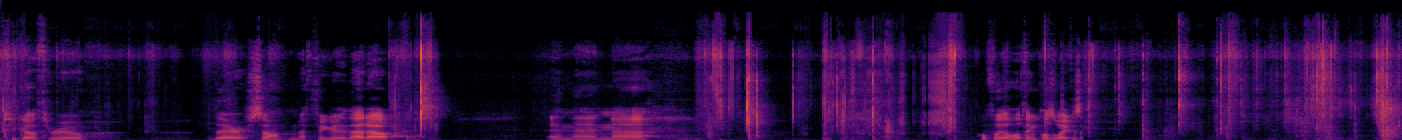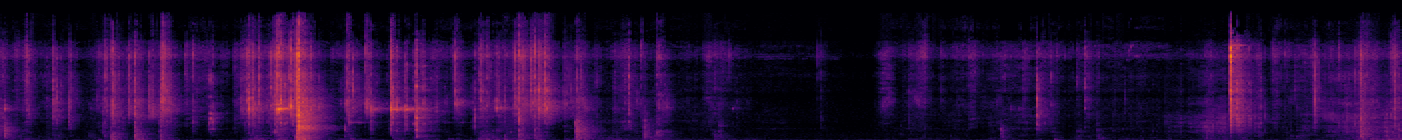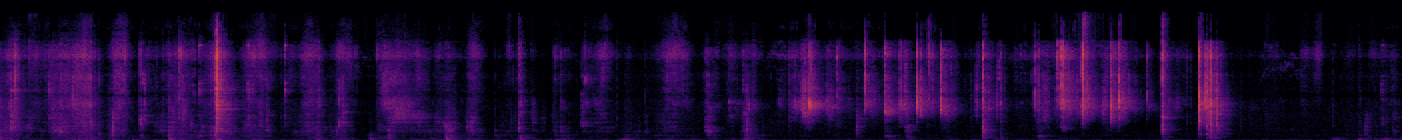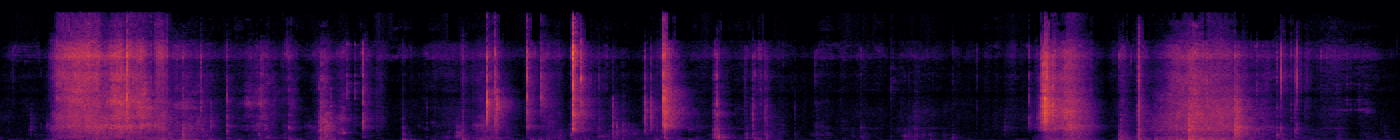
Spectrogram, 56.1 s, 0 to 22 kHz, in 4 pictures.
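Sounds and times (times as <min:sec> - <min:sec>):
scraping rustle: 0:06.9 - 0:21.5, 0:41.0 - 0:55.9.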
